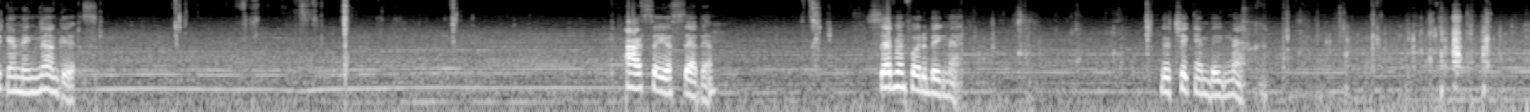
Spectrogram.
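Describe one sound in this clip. A woman crunches and chews food close by.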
